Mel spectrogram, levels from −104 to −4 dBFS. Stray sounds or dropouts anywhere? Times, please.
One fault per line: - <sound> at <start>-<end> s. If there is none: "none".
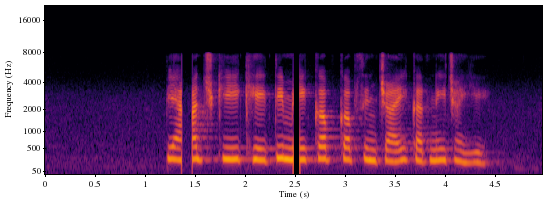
- dropout at 1.4-1.5 s
- dropout at 2.5-2.5 s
